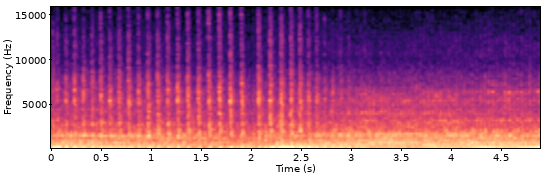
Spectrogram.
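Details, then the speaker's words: 2007 Craftsman LTS 2000 riding mower, neglected, first start off choke on jumper pack: loud uneven knocky stumbling chugging; rough running, owner suspects bottom-end knock, later traced to bad head gasket or damaged piston rings. "All right. She's a little rough. She's a little rough. And uh I was trying to just work with the choke manually by hand over there, but it definitely sounds like there is some knocking going on in that bottom end."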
